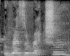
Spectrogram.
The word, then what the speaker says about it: Resurrection: Blends, one is called Surerection, which is that one. One is called Vengeance, one Antithesis, and one is a single origin. This particular one, Resurrection, what did I say before? I probably mispronounced that.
